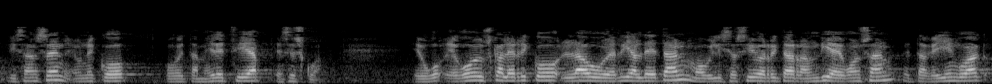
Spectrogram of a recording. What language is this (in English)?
Basque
